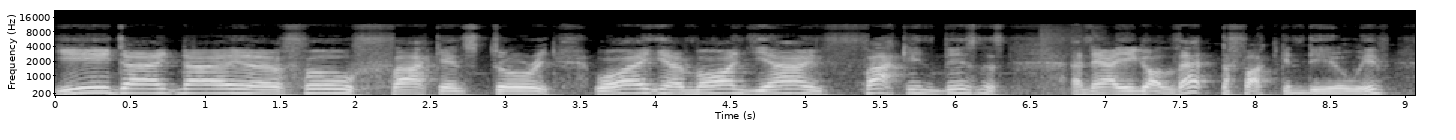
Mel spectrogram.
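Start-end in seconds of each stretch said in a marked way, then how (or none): 0.0-6.3 slow, play-acted mouthy drunk with attitude. Imitating a drunk person telling off someone who interfered: imitating a drunk's attitude voice. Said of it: "in their drunky poo fucking attitude voice".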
